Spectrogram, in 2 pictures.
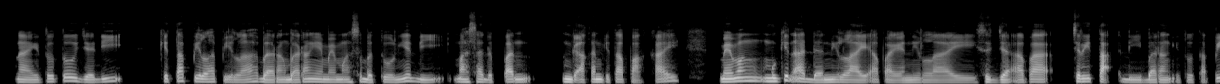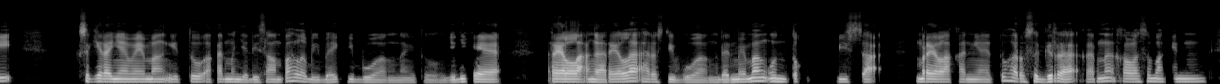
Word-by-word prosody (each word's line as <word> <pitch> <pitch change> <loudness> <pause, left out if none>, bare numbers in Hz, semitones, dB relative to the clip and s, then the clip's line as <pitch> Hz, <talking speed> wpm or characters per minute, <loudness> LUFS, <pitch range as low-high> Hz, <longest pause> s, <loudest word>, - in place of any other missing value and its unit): Nah 115 -2 -1
itu 135 +6 -3
tuh 160 +4 0
jadi 120 +3 -2 0.4
kita 155 +3 -2
pilah-pilah 125 -3 -2
barang-barang 110 +4 +1
yang 115 - 0
memang 110 0 -1
sebetulnya 115 +4 -1
di 110 -5 -4
masa 120 -1 -1
depan 115 +2 0 0.4
nggak 115 -3 +4
akan 120 0 +3
kita 115 0 -2
pakai. 85 - -3 0.4
Memang 160 +5 +3
mungkin 145 +6 +3
ada 115 -6 +1
nilai, 105 -2 0
apa 100 - -4
ya, 100 - -3
nilai 100 -1 -4
seja 110 -2 -1
apa, 115 +1 0 0.2
cerita 140 -1 +2
di 105 -3 -2
barang 105 0 -2
itu. 105 +1 -9
Tapi 155 +7 -2 0.7
sekiranya 130 -2 +3
memang 125 0 +2
itu 125 +1 -2
akan 125 -1 -2
menjadi 110 -1 0
sampah 115 +7 -1
lebih 110 -2 -2
baik 110 +2 -2
dibuang. 105 -3 -4
Nah 100 0 -7
itu. 100 0 -10
Jadi 110 +6 +1
kayak 115 -3 +4 0.5
rela 130 -1 +7
nggak 115 -2 +3
rela 130 +5 +6
harus 120 -2 -1
dibuang, 105 -2 -3
dan 110 0 +1
memang 150 +7 +4
untuk 130 -3 +1 0.3
bisa 120 -1 -1 0.5
merelakannya 120 -3 +2
itu 175 - -5
harus 135 -6 0
segera, 125 -1 +4
karena 145 +4 -1
kalau 130 -1 +2
semakin 135 -1 -1
120 Hz, 145 wpm, -22 LUFS, 110-130 Hz, 0.7 s, rela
